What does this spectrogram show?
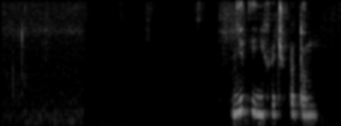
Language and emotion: Russian, neutral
